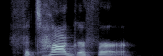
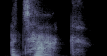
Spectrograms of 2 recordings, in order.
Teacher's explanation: Photographer follows the exception rule. When T is at the beginning of the strongest syllable, it's pronounced as a true T, regardless of whether or not it's between vowels.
